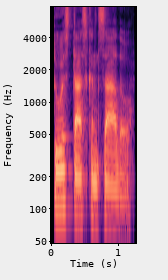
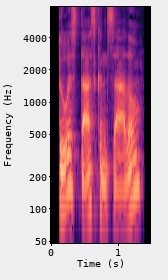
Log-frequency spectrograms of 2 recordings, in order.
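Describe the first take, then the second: First: Tú estás cansado with a falling tune at the end; falling statement. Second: ¿Tú estás cansado? with the pitch rising at the end; rising question; question tune. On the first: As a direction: state it, letting cansado drop. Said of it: "as a statement". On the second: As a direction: ask it, lifting the voice on cansado. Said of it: "If you wanted to ask someone". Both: Shown as a demonstration.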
